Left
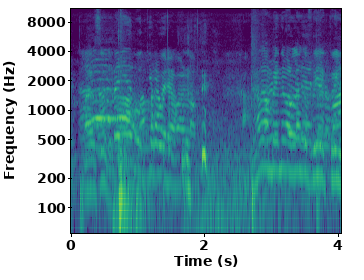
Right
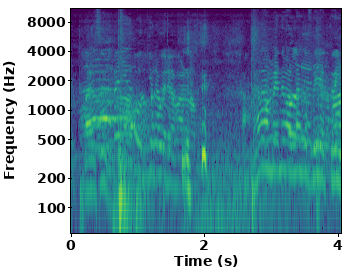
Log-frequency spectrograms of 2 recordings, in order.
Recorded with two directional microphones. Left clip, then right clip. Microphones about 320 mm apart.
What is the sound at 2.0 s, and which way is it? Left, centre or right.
A man's voice, centre.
